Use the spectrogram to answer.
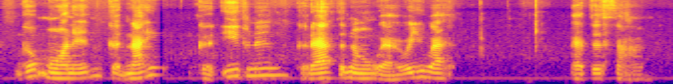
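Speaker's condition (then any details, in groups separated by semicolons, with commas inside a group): No condition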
